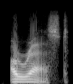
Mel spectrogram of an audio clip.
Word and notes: arrest: American English

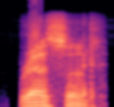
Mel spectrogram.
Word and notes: resat: American English

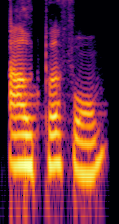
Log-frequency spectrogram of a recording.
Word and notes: outperform: Indian

